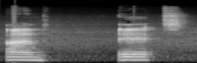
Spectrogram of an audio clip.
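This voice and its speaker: A man's voice: fairly high pitch, completely flat delivery, very slow, sharp tone. A man acting as game master, casually recapping a tabletop role-play session and checking in with his player as he goes. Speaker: game master and host of the vidcast. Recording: faint background noise.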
